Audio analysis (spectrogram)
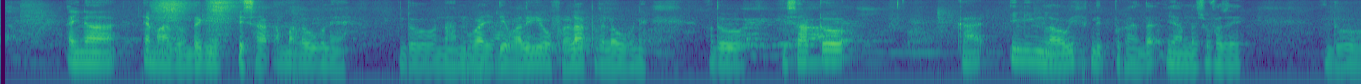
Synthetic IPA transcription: ɐjnɐ | emazondɐɡihisatɐmɐlɐwɡɔne | ɐdɔnanuɡajdewaliɡiopʰɐɾlak̚pɐdɐlɐwɡɔne | ɐdɔhisap̚tɔ | ka | iŋiŋlawinit̚bɐɡʰandɐjamnɐsupʰazaj | ɐdɔ

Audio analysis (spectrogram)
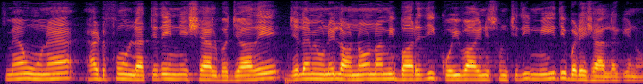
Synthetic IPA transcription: mɛ̃ːuːnɛ̃ːɛːɖpʰoːnlɛːt̪eːd̪eːɪnːeːʃɛːlbəd͡ʒaːd̪eːd͡ʒeːlɛ̃ːmɛ̃ːʊnẽːlaːnaːʊnaːmĩːbaːɾeːd̪iːkoːiːʋaːjnĩːsʊnt͡ʃiːd̪iːmĩːt̪eːbəɽeːʃ̬ɛːlːəɡeːnõː

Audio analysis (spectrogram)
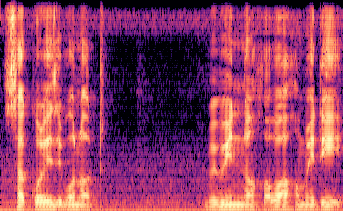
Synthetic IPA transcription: sakoɹizibɔnɔt | bibʱinːɔxɔbʱaxɔmiti

